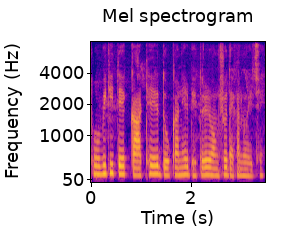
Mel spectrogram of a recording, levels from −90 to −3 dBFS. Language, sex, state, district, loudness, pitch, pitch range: Bengali, male, West Bengal, Alipurduar, -18 LUFS, 155 Hz, 150-175 Hz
